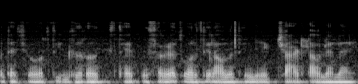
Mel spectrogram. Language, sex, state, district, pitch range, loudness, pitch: Marathi, male, Maharashtra, Aurangabad, 110-115 Hz, -17 LUFS, 115 Hz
